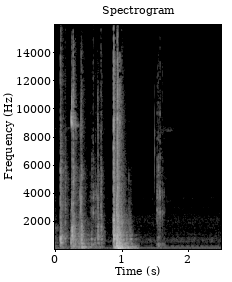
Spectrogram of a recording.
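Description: A door from the front upstairs hallway, which has a parquet floor, into a person's room opens with a few quick latch clicks and rattles, then a heavier thunk as it swings, followed by a faint tap and a quiet low hum in the room.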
